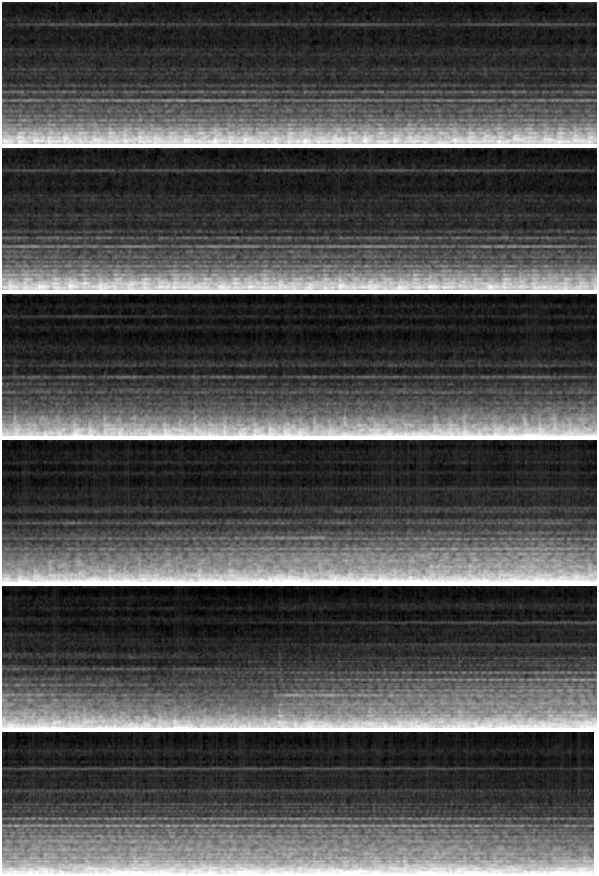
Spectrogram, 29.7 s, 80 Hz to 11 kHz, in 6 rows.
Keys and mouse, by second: 12.2 g, 13.6 ctrl+z, 14.5-15.2 shift+drag, 16.3-16.6 shift+drag, 17.8 click, 18.2 g, 20.0 click, 20.2 g, 22.5 click, 22.6 g, 25.6 ctrl+r.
